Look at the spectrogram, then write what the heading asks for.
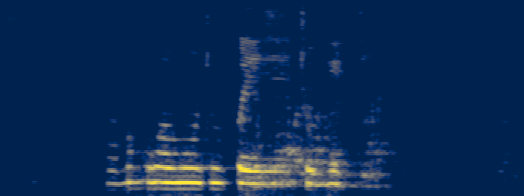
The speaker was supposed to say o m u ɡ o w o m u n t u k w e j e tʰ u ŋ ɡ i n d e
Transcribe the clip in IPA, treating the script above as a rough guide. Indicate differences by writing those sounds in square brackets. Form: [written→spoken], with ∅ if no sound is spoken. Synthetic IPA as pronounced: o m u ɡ [o→u] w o m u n t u k w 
